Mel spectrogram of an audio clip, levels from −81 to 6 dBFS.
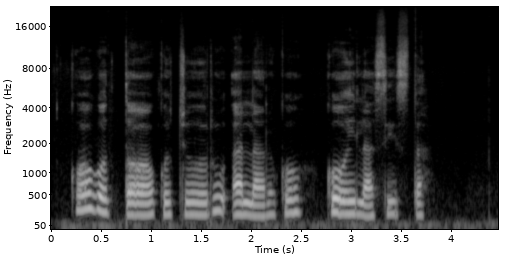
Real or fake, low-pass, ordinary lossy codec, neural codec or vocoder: fake; none; none; vocoder, 44.1 kHz, 128 mel bands, Pupu-Vocoder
